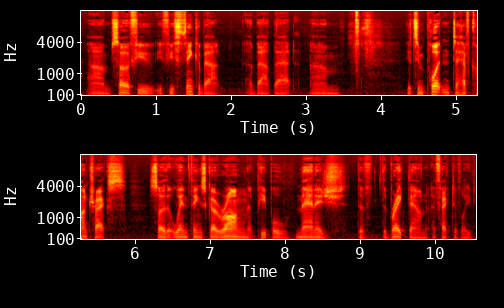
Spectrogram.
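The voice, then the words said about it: Australian accent. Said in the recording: “we've been enjoying your accent today ... I'm from Sydney.”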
